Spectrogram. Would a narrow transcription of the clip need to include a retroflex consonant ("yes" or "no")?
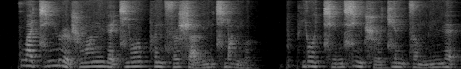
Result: yes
